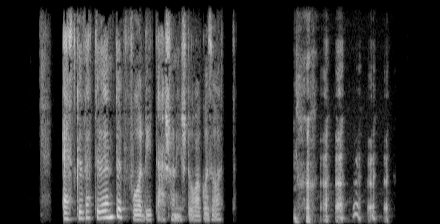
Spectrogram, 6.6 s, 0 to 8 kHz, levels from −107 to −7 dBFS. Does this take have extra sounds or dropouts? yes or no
yes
